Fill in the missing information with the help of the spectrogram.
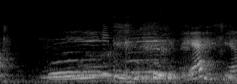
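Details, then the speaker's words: Vocal imitation of a wheeze, the added breath sound described as occurring in asthma patients: a woman's voiced, whistling-like sustained tone. "ada suara wizi apa itu suara wizzy saluran nafas biasanya suaranya seperti apa"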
